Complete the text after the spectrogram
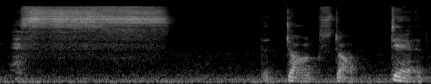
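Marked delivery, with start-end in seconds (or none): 0.1-1.7 long unvoiced snake hiss. A narrator's reading. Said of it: "a horrible hissing sound".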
